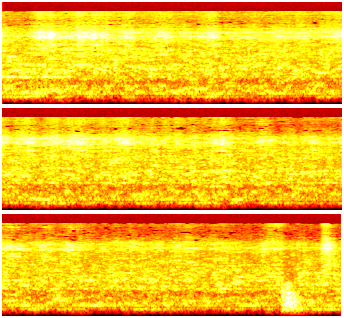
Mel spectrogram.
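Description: A duster rubs and squeaks across a whiteboard.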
